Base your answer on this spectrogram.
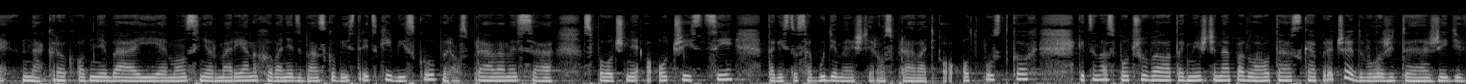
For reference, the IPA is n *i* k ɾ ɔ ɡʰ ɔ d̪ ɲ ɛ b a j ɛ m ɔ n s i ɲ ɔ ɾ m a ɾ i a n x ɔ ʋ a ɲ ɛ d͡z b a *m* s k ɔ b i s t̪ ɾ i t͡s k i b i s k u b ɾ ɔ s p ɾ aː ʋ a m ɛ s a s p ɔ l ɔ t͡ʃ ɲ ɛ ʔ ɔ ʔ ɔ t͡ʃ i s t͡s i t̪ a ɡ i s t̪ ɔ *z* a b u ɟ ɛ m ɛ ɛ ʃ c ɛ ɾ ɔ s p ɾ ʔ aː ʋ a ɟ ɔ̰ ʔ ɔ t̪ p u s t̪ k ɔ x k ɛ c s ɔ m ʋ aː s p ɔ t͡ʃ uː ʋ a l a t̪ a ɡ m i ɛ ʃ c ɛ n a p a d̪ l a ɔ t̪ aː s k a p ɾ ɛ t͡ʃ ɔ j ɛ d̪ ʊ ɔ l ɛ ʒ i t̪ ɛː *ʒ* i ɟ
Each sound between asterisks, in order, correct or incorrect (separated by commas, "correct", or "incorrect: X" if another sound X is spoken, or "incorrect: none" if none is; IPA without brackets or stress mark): incorrect: a, incorrect: n, incorrect: s, correct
